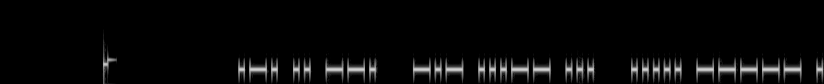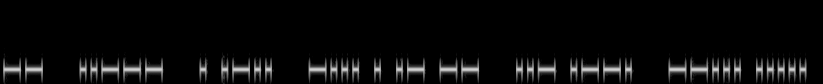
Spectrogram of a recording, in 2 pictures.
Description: Morse code, heard as a keyed tone, about 22 wpm, 700 Hz. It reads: RIG K3S 50W 2 EL BEAM UP 75
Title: Practice QSO - Exchange 2 - Info - 22wpm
